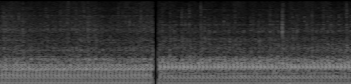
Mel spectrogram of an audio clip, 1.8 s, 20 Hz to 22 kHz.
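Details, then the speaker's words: Cheap tyre inflator sold as most powerful in its class, inflating a tyre from about 19. Steady buzzing motor hum with a rough, tinny rattle, "like a bag of nails"; internals sound loose, cause unknown. "it's it's it's doing all right it sounds like there's a bag of nails in there i'm not quite sure what's happening"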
